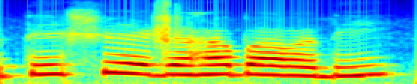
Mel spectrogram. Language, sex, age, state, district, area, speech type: Sanskrit, female, 18-30, Kerala, Malappuram, urban, spontaneous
